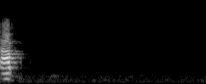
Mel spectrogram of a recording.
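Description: A woman's voice finishing a word, then near silence.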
